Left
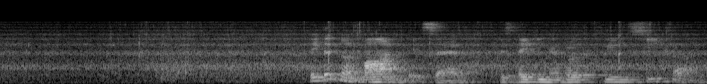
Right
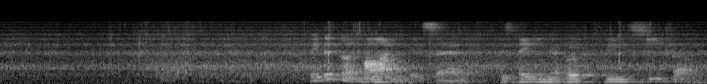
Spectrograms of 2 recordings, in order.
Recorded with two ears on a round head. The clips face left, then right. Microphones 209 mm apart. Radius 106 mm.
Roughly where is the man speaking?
Left.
